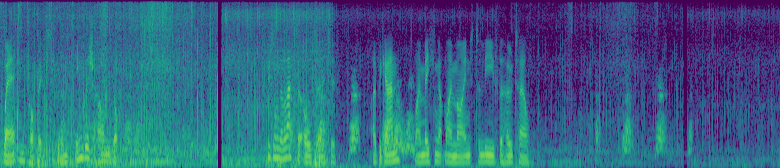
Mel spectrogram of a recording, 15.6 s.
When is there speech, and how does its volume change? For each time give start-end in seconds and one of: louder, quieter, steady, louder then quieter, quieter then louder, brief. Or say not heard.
0.1-2.5 brief
5.3-10.6 quieter then louder.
